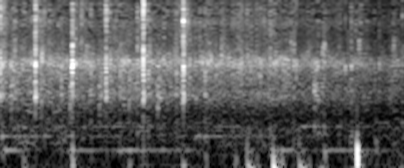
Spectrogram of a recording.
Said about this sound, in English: For my part, I just want to ask you all to give a big round of applause to all of our panelists. And thank you.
